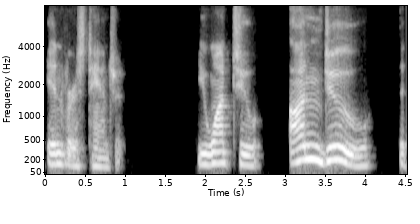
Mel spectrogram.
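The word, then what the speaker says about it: tan⁻¹: And you tan inverse, tan backwards, tan, don't say tan to the -1. This is just an old notation, tan with a superscript -1. You pronounce it inverse tangent.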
